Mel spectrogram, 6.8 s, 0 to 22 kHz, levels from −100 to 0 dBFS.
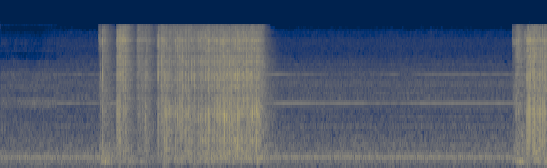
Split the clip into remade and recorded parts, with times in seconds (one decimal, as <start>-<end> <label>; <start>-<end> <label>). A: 0.0-0.7 remade; 0.7-1.5 recorded; 1.5-3.3 remade; 3.3-6.8 recorded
